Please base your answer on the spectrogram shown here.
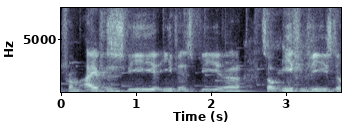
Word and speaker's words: Yves V: start by asking you like how do you pronounce your name is it yeah actually that's quite good if v it's a very difficult name yeah yeah i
